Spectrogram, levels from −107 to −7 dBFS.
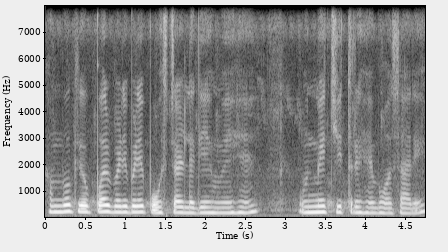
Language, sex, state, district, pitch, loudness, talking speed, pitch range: Hindi, female, Uttar Pradesh, Lucknow, 215 Hz, -16 LUFS, 175 wpm, 195-230 Hz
